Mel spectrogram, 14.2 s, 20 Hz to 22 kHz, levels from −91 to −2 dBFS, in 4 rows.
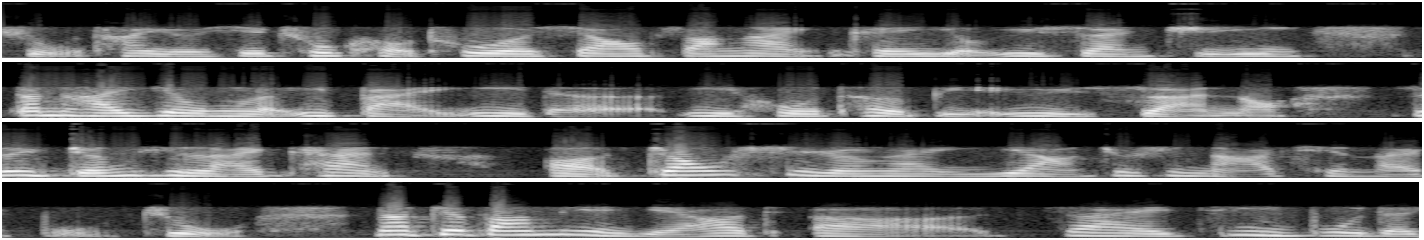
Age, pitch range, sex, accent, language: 30-49, 175-220 Hz, female, native, Chinese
